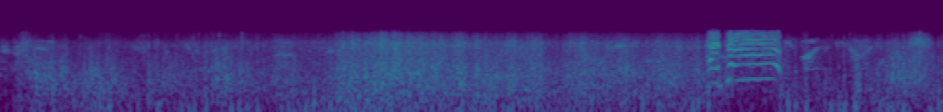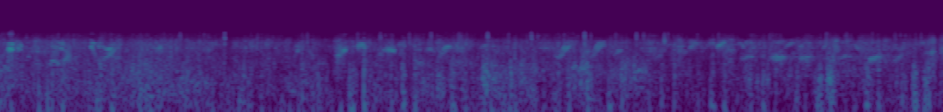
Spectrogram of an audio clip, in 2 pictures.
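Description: Horse galloping across turf, its hoofbeats buried in a steady rush of wind on a rider-mounted camera. A short pitched call sounds once, about seven seconds in.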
